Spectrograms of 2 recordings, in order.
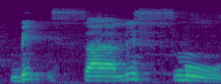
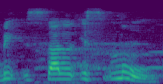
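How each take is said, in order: First: The l links straight into ismu, no catch. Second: The glottal catch before ismu is kept. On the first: The speaker calls it right. "harokat hamzah ya, itu dipindahkan ke huruf yang sukun sebelumnya" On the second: The speaker calls it wrong. "tidak dibaca dengan bi'sal ismu"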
